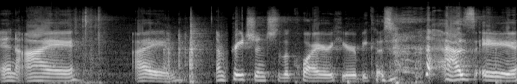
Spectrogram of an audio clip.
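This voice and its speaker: Noticeable background noise beneath speech with ordinary pitch variation. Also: woman. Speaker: tarot reader. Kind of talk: live-streamed tarot reading. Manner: casual, chatty.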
